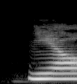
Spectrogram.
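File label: "niao", first tone, Mandarin Chinese pinyin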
